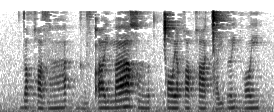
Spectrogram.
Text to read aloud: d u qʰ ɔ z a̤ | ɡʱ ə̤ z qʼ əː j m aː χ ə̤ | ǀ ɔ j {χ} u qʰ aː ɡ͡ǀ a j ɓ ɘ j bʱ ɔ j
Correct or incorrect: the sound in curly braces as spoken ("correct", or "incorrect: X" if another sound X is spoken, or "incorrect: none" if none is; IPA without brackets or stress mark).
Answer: incorrect: q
